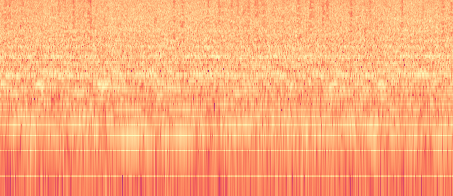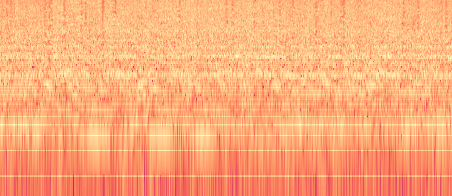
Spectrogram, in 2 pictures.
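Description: Several racing motorcycle engines revving on the starting grid, their pitch rising and falling again and again as the riders blip the throttles while waiting for the start. Loud.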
